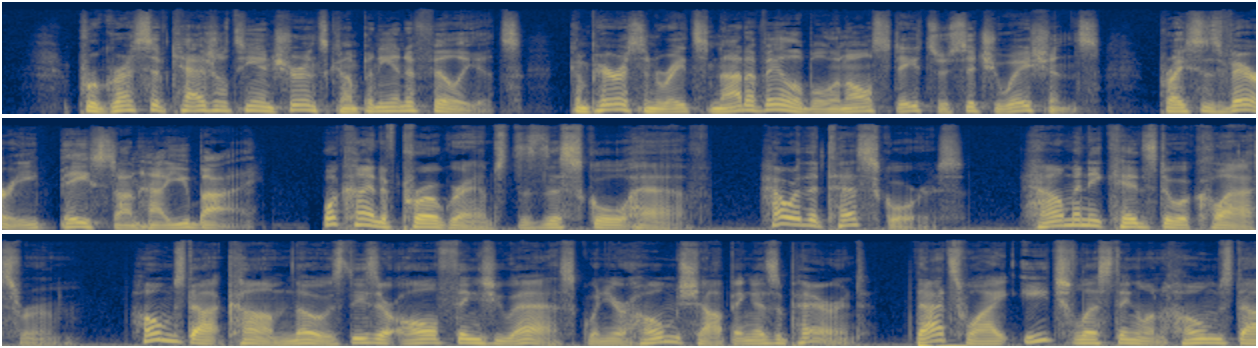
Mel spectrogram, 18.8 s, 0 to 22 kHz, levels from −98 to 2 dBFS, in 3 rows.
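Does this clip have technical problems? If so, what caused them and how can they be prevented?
Yes. A deep thump lands at 17.12 s and fades by 17.55 s, peaking around -14 dBFS and decaying in roughly 97 ms. This is a phantom power thump: the supply was switched on a live input, and the voltage step passed through the coupling capacitors. Prevent it by muting the channel before switching phantom power.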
